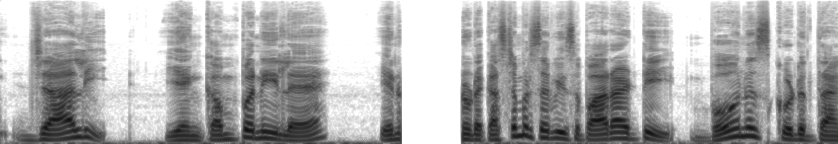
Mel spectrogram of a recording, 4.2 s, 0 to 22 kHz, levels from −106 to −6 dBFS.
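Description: A speech recording with two linked playback faults. At 2.00 s the audio cuts out mid-flow and stays silent until 2.32 s, a gap of about 312 ms. That is a playback stall. The output simply stops. The likely cause is the player running out of buffered data, or its audio thread being blocked for that long. The speech then resumes, but not at a relaxed pace. From 2.32 s to 2.94 s it is hurried, running at about 1.5 times normal speed. This is time-compressed catch-up. The player is clearing the backlog that built up during the stall. It drops small slices of audio and cross-fades across the joins. Because of that, the pitch stays where it should be. The tempo jumps, though.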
